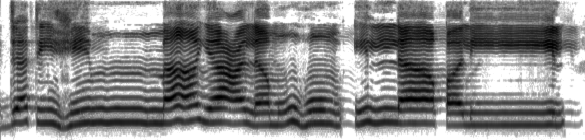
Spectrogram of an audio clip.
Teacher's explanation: ملانا ہے، قُل ربی اعلم بعدتهم ما يعلمهم الا قلیل، بعدتهم، میم ساکن کے بعد میم آ گیا تو یہاں پر اچھے طریقے سے غنہ کرتے ہوئے پڑھیں گے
